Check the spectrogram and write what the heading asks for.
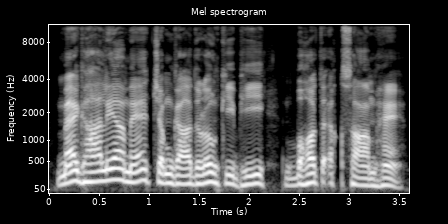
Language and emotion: Urdu, neutral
